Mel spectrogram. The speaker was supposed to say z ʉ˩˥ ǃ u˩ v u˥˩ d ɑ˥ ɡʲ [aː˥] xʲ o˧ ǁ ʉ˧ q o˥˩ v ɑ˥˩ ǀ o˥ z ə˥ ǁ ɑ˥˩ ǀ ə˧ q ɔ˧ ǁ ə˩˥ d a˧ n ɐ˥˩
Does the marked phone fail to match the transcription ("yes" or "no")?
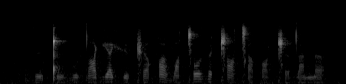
yes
